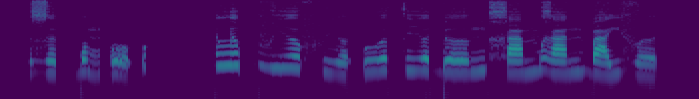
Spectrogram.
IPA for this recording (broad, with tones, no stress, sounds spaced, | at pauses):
z ə˨˩ t̚ ɓ ɔ̰˧˨ ŋ ʔ o̰˧˨ ʔ | l ə˦˥ p̚ v i˧ ə̯ f i˧˩ ə̯ ʔ u˨˦ ə̯ t̪ i˧ ə̯ ɗ əː˨˦ ŋ x a˨˦ m ɣ a˨˦ n ɓ a˨˦ j v ə˨˩ t̚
